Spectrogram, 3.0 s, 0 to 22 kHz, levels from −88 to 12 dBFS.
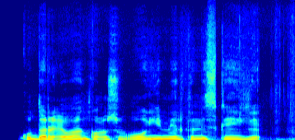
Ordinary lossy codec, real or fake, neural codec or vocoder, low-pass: none; fake; codec, 44.1 kHz, 7.8 kbps, Pupu-Codec; none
